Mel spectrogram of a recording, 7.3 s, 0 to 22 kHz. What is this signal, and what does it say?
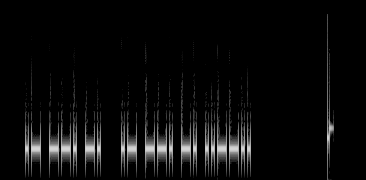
Morse code, heard as a keyed tone, about 20 wpm, 700 Hz. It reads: AGN AGN?
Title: POTA QSO Practice - 20wpm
